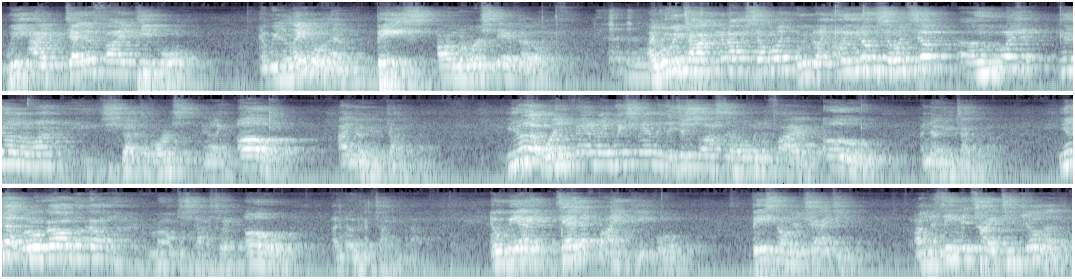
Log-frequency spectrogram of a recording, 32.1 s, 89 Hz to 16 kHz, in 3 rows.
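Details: Adult man who lost 80% of his tongue to cancer, with a permanent articulation impairment after partial glossectomy.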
